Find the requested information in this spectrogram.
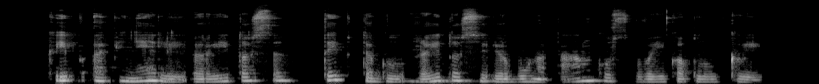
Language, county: Lithuanian, Vilnius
